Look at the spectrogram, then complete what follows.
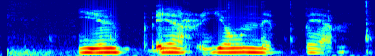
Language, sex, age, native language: Icelandic, male, 8, Icelandic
